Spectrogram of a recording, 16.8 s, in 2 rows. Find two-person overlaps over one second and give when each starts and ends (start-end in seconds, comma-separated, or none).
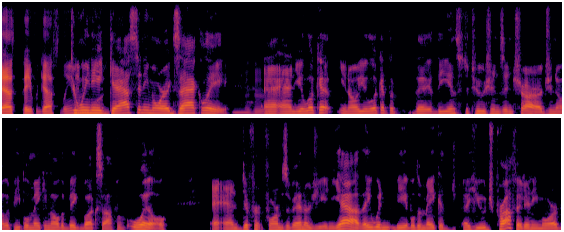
none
